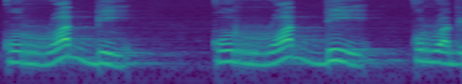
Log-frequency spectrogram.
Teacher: We remove the letter lam. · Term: idgham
